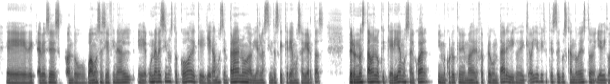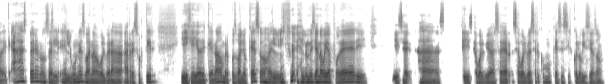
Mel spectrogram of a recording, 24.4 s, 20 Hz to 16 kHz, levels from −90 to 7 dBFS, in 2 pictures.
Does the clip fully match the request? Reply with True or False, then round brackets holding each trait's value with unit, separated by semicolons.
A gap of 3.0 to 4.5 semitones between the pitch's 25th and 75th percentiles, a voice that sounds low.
True (3.4 semitones; 110 Hz)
